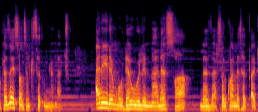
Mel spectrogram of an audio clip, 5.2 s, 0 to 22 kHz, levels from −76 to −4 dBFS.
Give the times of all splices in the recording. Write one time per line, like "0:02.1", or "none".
none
